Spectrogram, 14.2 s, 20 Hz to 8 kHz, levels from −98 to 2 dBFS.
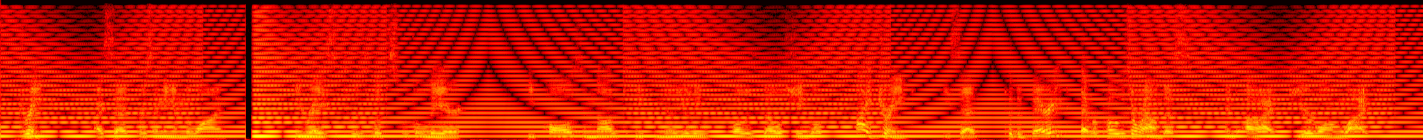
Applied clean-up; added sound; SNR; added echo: none; Keyboard (musical); -4 dB; none.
